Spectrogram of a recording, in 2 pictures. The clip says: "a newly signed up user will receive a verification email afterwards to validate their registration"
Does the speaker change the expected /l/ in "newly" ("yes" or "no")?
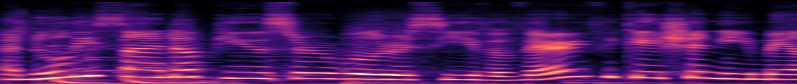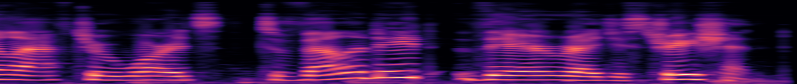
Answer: no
